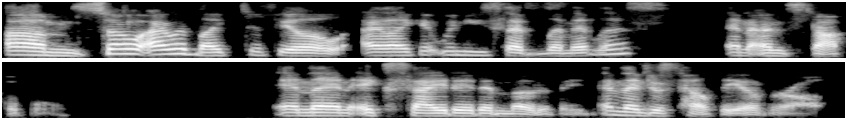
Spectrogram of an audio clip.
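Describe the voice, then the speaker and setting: A woman's voice: deep voice, animated, normal speed, no echo. A congested woman speaking as a client, hesitant and reflective as she describes her feelings. Her audio sounds dull and dry, as if coming over a remote connection.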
